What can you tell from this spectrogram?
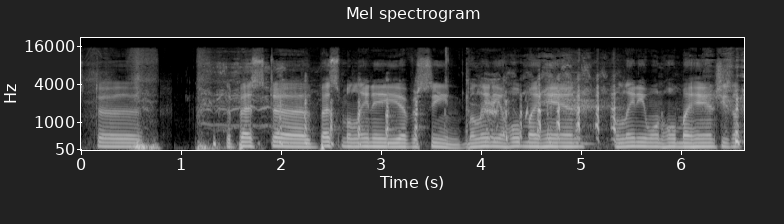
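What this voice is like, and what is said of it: Imitates another person's voice. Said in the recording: “like Trump, you got to go like”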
